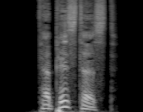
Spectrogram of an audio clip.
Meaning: inflection of verpissen: 1. second-person singular preterite 2. second-person singular subjunctive II
- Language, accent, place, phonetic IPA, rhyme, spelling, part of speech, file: German, Germany, Berlin, [fɛɐ̯ˈpɪstəst], -ɪstəst, verpisstest, verb, De-verpisstest.ogg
